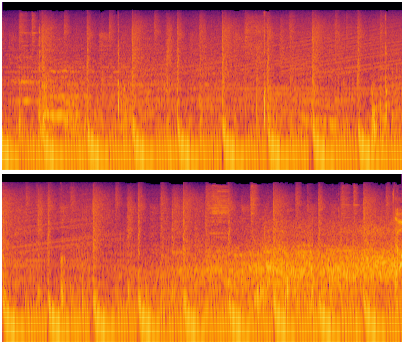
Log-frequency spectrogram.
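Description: Background music with a steady thumping beat and rising sweeps. A wash of noise swells over the last couple of seconds.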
